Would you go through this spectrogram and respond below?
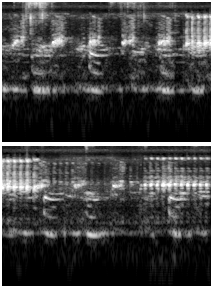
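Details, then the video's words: Frogs singing in the dark of night while it rains, near a village; overlapping croaks and pulsed notes repeat about every half second over a steady low droning tone that runs throughout. "frog singing in the dark night when it rains"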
